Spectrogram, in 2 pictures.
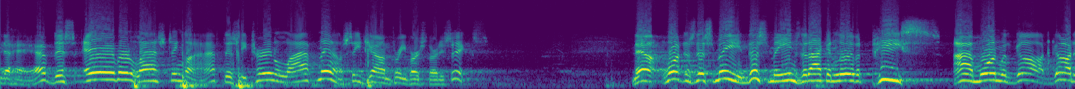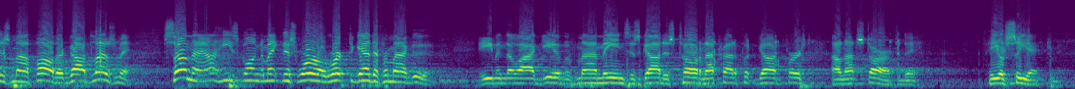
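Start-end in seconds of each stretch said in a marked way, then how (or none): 6.3-15.1 higher, slow pulpit assurance; preaching. Acted. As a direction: proclaim the peace of God.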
